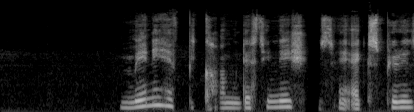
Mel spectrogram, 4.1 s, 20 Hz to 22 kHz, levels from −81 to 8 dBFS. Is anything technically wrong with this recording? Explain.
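Yes, two network faults interrupt this speech.

From 2.15 to 2.22 s there is a short concealed packet loss. About 40 ms of the stream arrived too late for the decoder, and the receiver bridged the hole with roughly 37 ms of synthesized continuation built from the preceding audio, then cross-faded back into real data. It sounds like a brief smear or wobble.

From 3.03 to 3.21 s a burst of packet loss removes about 160 ms. The concealment extends the last received sound for about 150 ms, attenuating it as the gap lengthens, so it comes across as a held buzz or fading hiss that gives way to about 80 ms of silence. Playback then resumes further along, and the audio in between never returns.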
